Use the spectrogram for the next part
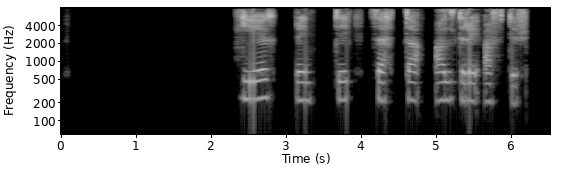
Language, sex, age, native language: Icelandic, female, 8, Icelandic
